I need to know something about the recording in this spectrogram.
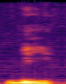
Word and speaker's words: VVVVVV: the 6 B's and it just pronounced V it is a 2d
